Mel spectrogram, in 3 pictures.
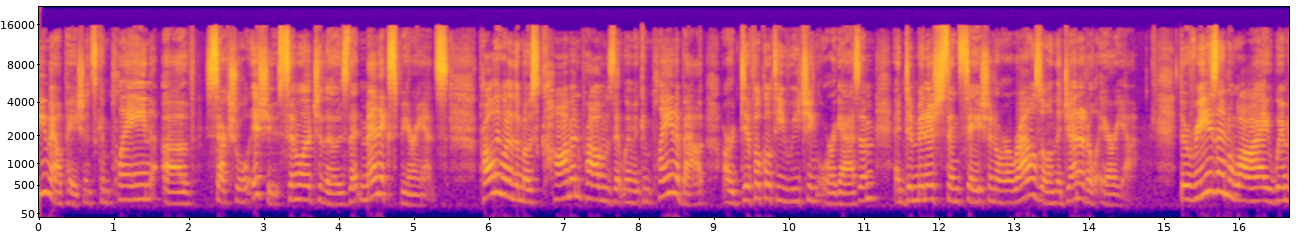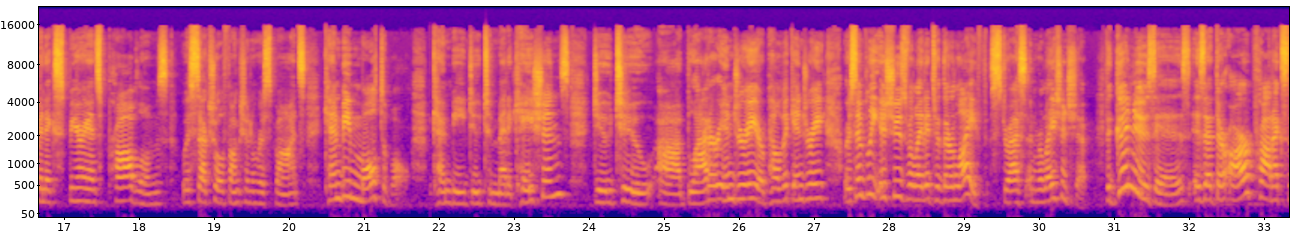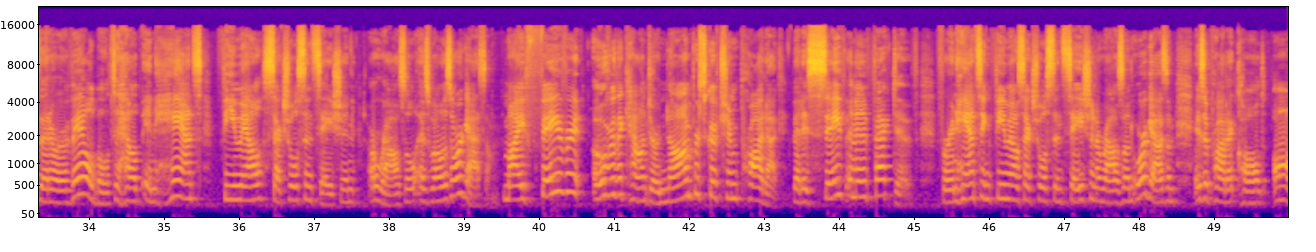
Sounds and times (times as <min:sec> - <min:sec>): Female speech, woman speaking: 0:00.0 - 0:49.9.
